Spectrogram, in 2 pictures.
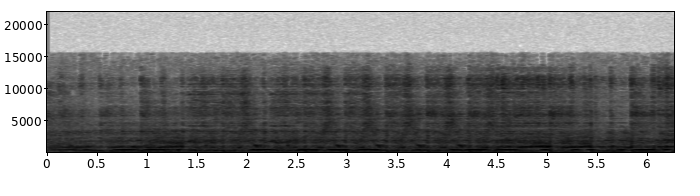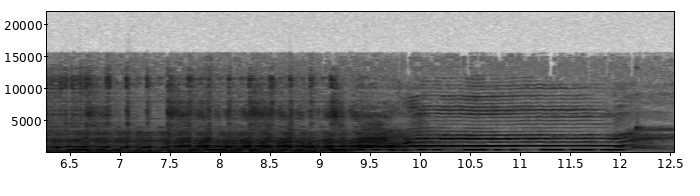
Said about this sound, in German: Kommt jetzt auf den Boxen vielleicht noch mehr zur Geltung als irgendwie auf was mit Bass? Aber den Morsecode kann man da schon so ein bisschen raushören.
